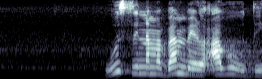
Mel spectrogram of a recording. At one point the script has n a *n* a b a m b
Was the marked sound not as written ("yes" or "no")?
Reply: yes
